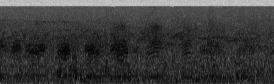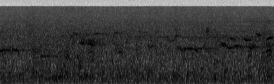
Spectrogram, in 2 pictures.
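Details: Ducks at a peaceful country lake, opening with a burst of loud, raspy quacks about three a second. Quieter duck chatter follows, with sharp whistled bird notes near the end.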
